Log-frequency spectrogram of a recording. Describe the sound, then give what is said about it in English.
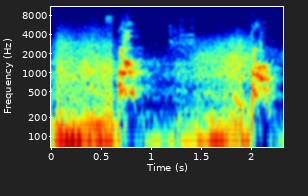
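A one-year-old golden retriever pup named Delta, who lives in the Alpha Gamma Rho fraternity house, barks twice. The barks are sharp, high-pitched yaps about a second and a half apart, fairly loud over a low steady hum of background noise. “Delta is a one-year-old golden retriever pup living in the Alpha Gamma Rho fraternity house, and she's become a bit of a celebrity around campus.”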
